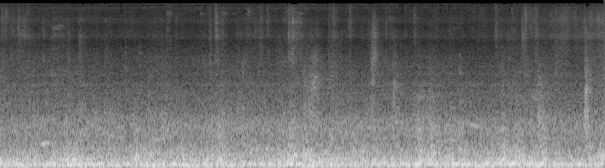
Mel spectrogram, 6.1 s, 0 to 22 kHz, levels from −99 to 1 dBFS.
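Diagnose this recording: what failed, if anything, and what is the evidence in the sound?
No fault detected.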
